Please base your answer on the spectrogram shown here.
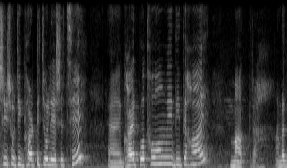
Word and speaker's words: ঘ: সবাই একটু বলো তো সুন্দর করে, ঘ। এই যে আমরা উচ্চারণ করছি এটা কিন্তু, এটাও একটু ধাক্কা দিয়ে বলতে হয়, এটার সাথে একটু হ উচ্চারণ আসবে, ঘ।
